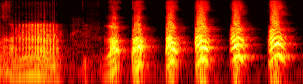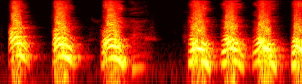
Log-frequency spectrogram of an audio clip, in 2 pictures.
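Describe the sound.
A person imitates a dog barking and growling at a cat, voicing many loud, rapid barks in quick bursts with a brief pause partway through.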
